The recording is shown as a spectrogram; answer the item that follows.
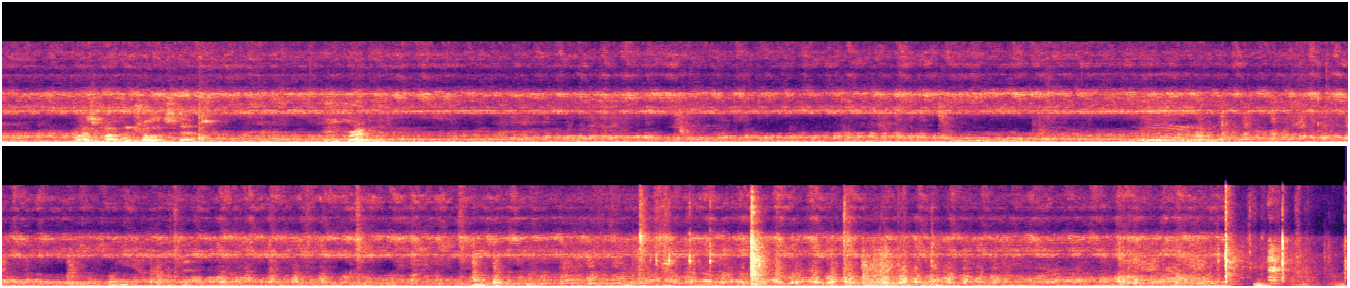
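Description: Handheld blowtorch flame hissing steadily as it is passed over wet acrylic pour paint, with a few light clicks. It cuts out just before the end.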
